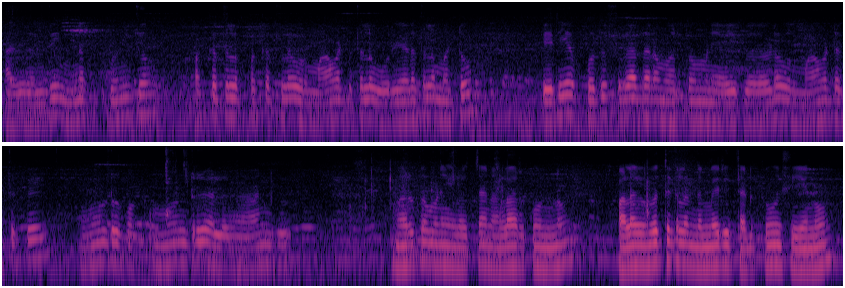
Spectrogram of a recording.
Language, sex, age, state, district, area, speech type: Tamil, male, 30-45, Tamil Nadu, Ariyalur, rural, spontaneous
